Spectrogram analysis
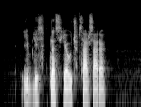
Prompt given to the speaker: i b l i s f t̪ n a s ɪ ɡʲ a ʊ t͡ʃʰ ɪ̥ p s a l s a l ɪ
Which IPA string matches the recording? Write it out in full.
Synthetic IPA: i b l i s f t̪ n a s ɪ ɡʲ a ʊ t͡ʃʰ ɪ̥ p s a ɾ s a ɾ ɪ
